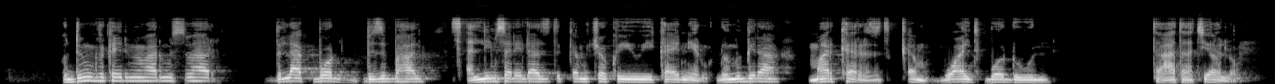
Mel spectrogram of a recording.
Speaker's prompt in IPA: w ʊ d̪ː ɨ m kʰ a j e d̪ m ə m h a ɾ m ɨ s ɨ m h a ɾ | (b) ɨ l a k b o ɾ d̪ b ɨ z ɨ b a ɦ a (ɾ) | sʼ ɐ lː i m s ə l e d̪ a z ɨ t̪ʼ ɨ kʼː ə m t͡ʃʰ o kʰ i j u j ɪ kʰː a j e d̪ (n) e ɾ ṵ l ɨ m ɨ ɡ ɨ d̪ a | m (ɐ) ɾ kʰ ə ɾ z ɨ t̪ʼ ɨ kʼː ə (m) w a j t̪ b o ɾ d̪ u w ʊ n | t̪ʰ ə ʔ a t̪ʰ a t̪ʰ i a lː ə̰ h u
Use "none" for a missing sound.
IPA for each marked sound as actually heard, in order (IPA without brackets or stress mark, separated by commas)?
b, l, n, a, m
